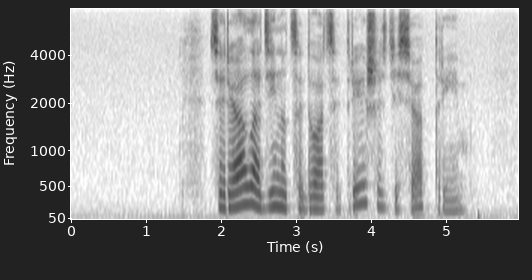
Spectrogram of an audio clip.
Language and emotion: Russian, neutral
